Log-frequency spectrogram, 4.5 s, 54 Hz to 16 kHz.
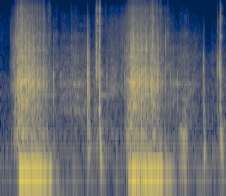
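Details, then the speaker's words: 1999 Arctic Cat ZR500 snowmobile with gas poured in by hand: two short bursts of firing, each dying within a second. It fires but runs only on the poured fuel, so the fuel supply needs fixing. "okay well good news she fires now we just got to get fuel to it and this thing is a disaster"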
